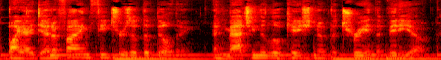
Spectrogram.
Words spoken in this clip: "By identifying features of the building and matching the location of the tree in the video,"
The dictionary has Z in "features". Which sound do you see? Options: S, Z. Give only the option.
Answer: Z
